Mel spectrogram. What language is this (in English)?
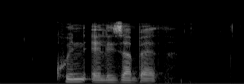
Northern Sotho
